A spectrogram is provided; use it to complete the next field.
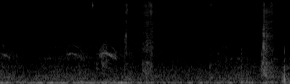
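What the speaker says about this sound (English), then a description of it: "The bird's laughing at me." A crow caws a few times from some distance, its harsh calls spaced out over a low, steady background rumble.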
